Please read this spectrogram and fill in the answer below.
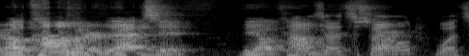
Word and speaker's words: Elcometer: going okay so the next question uh while Elometer elcometer that's it the elometer is that spelled what's it elometer like elome Yeah, it's spelled it's on my website.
